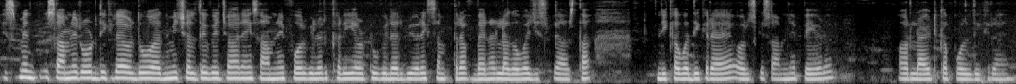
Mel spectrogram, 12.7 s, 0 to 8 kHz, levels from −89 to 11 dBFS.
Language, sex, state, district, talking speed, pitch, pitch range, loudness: Hindi, female, Chandigarh, Chandigarh, 210 wpm, 195 Hz, 190-205 Hz, -13 LUFS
